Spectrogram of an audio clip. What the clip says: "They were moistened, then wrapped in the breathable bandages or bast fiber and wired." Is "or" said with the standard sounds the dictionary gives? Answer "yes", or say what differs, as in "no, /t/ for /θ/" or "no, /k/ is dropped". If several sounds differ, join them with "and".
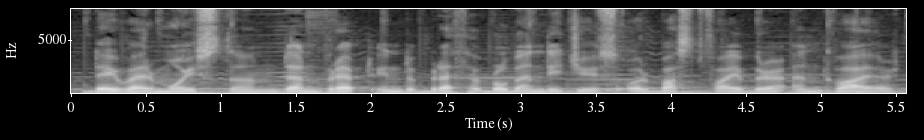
yes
